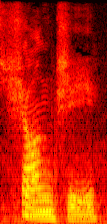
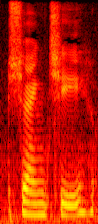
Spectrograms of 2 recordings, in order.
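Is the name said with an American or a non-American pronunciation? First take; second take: non-American; American. First: The name is said with a non-American pronunciation. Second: The name is said with an American pronunciation. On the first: The speaker calls it right. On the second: The speaker calls it wrong.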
